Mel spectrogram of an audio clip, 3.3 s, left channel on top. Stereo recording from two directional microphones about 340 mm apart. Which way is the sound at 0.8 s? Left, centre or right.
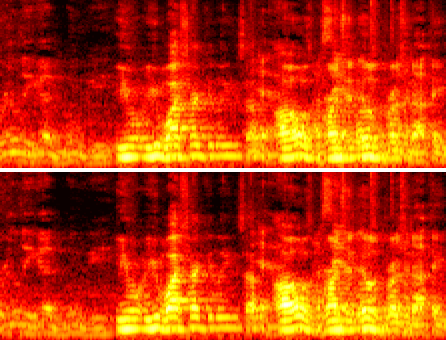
Centre.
